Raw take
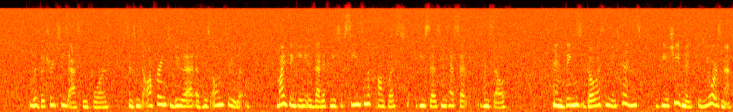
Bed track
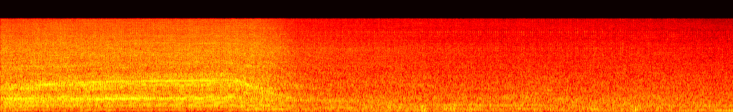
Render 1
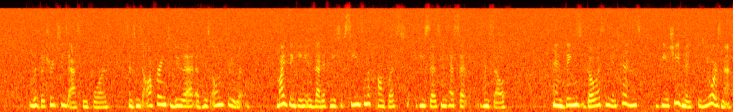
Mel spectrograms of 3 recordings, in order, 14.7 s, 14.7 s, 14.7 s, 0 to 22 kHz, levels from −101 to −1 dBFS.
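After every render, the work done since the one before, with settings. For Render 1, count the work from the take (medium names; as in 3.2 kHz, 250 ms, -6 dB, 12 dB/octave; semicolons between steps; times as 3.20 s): de-hum 50 Hz, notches 3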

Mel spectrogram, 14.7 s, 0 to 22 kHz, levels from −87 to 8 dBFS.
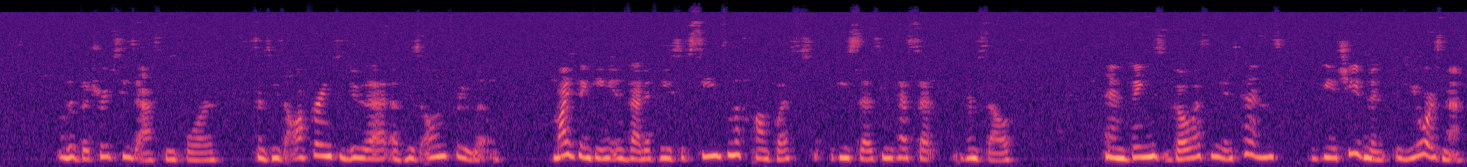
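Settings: noise print and reduce 14 dB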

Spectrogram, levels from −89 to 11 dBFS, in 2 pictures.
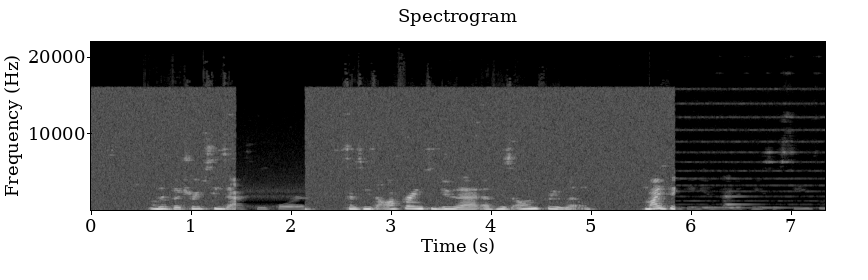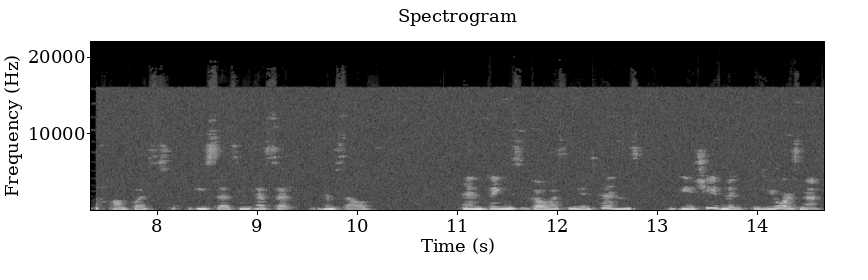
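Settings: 1.44–2.14 s: vowel filter e; 5.83–7.39 s: inharmonic resonator 380 Hz, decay 0.65 s, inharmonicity 0.03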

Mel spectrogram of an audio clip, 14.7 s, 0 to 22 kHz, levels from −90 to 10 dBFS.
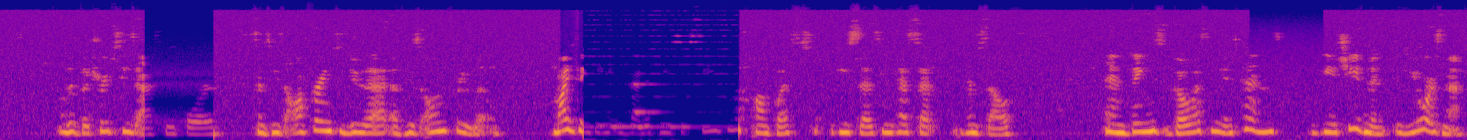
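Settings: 5.60–7.40 s: resonances exaggerated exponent 1.5; 12.49–13.24 s: distance through air 94 m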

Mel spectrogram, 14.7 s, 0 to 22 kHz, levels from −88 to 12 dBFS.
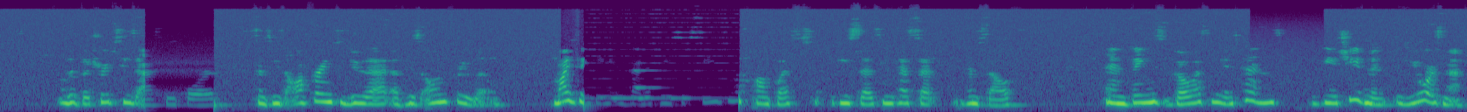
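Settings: high-pass 46 Hz; hum notches 60/120/180 Hz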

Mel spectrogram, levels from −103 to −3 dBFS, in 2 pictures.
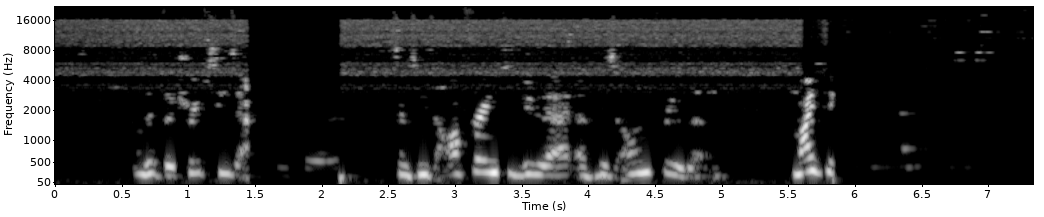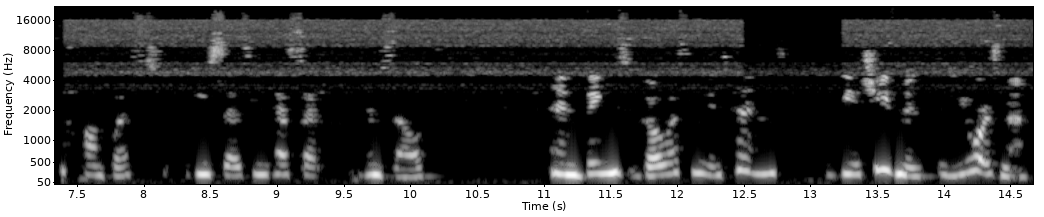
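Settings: expander on every frequency bin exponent 3; level rider gain up to 5 dB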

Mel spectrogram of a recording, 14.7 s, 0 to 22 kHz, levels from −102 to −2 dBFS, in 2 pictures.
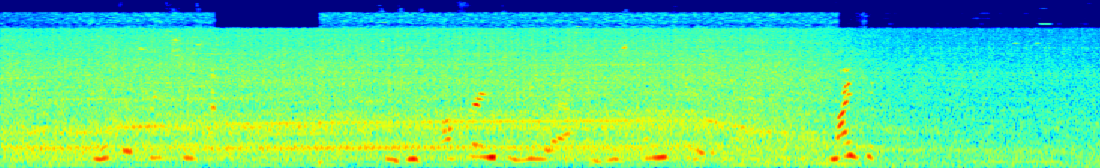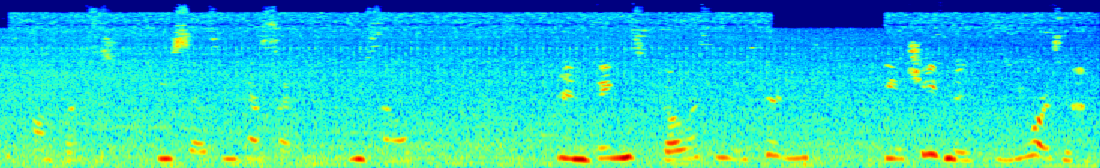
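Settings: add bed track -7 dB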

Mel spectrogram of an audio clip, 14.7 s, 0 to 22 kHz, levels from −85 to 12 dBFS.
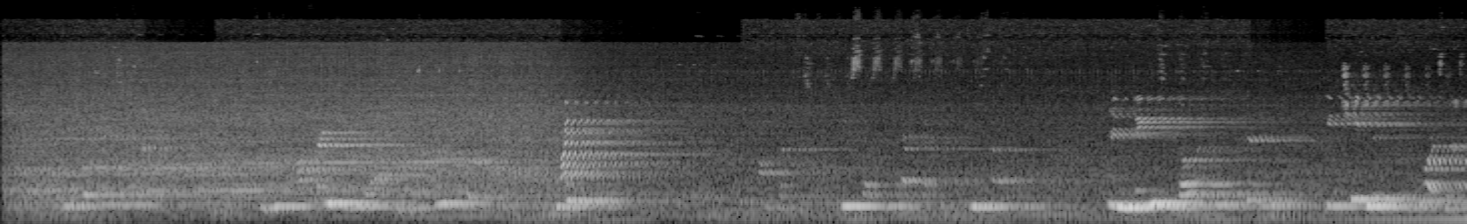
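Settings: on a send: echo whose repeats swap between lows and highs 103 ms, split 1.4 kHz, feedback 78%, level -8 dB; on the sum: spring tank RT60 1.7 s, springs 52 ms, chirp 60 ms, DRR -2 dB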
